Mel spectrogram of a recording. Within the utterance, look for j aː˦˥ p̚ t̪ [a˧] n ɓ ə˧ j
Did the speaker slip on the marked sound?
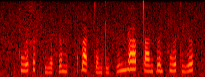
no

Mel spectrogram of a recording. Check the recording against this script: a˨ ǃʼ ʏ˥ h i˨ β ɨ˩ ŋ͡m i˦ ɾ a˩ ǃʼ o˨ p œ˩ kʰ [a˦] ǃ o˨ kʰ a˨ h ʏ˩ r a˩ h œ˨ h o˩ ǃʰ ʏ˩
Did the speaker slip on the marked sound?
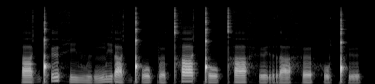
no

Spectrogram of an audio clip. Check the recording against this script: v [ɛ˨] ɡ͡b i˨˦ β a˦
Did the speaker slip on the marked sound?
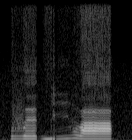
no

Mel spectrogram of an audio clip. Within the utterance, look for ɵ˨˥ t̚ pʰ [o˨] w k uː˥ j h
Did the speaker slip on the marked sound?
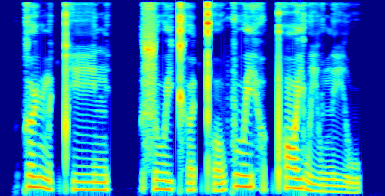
yes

